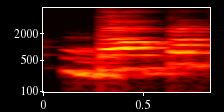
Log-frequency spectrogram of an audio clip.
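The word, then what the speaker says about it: daughter: ए यू का जो उच्चारण है वह आ की तरह होता है ना कि ओ की तरह।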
